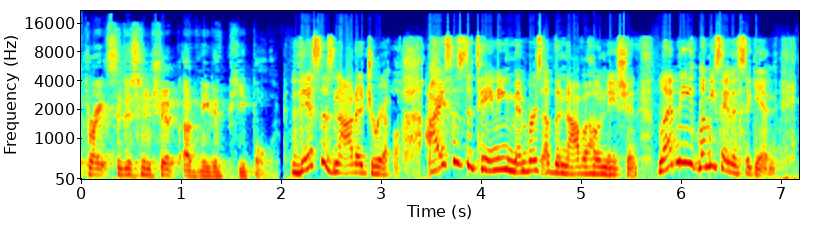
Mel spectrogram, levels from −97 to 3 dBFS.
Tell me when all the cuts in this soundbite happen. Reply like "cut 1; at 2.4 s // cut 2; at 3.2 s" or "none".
cut 1; at 1.9 s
